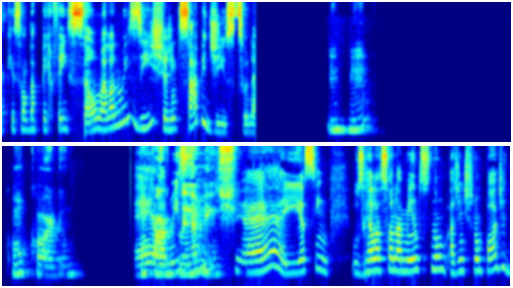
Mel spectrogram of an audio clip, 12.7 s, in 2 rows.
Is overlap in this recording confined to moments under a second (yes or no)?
no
